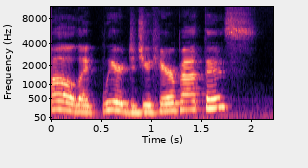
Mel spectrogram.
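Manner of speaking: put-on under-breath mutter. Recalling how he mentioned it in passing, retelling an offhand mutter. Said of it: "like he heard like a like a weird anecdote".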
